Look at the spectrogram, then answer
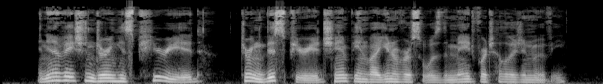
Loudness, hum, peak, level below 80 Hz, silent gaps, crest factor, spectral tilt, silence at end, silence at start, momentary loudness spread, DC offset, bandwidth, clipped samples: -14 LUFS; none; 0 dBFS; -46 dBFS; none; 16 dB; -3.5 dB/octave; 0.4 s; 0.4 s; 12 LU; under 0.1%; 16.5 kHz; under 0.1%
